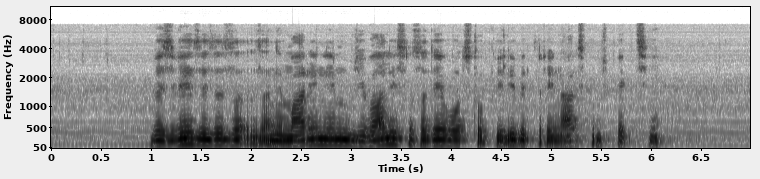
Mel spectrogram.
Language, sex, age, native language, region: Slovenian, male, 30-49, Slovenian, Southeast Slovenia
